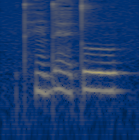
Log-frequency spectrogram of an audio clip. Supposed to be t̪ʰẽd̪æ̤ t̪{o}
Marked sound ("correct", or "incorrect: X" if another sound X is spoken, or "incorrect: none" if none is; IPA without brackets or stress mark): correct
